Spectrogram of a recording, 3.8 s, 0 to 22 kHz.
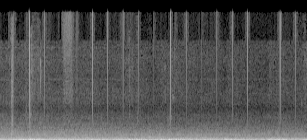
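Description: A 2019 Maserati Levante Trofeo with a 590 HP engine putters along in eco mode, giving a steady low rumble from inside the cabin with slight swells and a few faint clicks.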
